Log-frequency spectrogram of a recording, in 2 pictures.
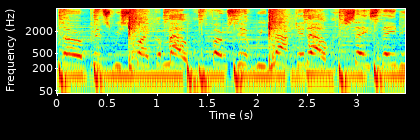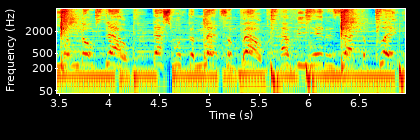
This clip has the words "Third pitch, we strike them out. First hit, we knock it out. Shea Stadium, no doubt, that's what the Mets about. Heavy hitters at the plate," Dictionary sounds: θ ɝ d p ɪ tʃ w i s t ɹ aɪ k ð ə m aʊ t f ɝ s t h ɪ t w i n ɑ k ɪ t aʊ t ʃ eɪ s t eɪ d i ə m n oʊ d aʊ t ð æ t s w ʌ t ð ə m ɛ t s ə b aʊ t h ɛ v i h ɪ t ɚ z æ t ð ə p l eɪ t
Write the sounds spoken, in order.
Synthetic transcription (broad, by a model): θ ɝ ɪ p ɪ s w i s t ɹ aɪ k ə m aʊ t f ɝ s t h ɪ t w i n ɑ k ɪ t aʊ t s eɪ s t eɪ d i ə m n oʊ d aʊ t ð æ t s w ʌ t ð ə m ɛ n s ə b aʊ t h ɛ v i h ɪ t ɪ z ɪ t ð ə p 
